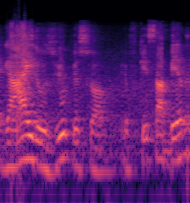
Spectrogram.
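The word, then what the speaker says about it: Gyruss: é a é a a pronúncia correta é gaos viu pessoal eu fiquei sabendo esses tempos aí que pronuncia gaos a gente chama giros mesmo então é um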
